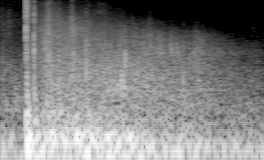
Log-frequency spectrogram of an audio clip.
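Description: A Confringo spell explosion in the video game Hogwarts Legacy: a single sharp boom at the start, followed by a rumbling tail that slowly fades over about two seconds.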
